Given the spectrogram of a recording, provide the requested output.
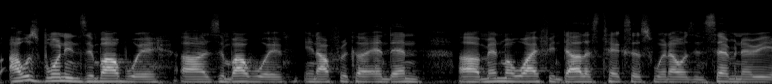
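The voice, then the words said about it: Noticeable foreign accent. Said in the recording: “you might sense an accent. ... You guys don't have accents.”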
